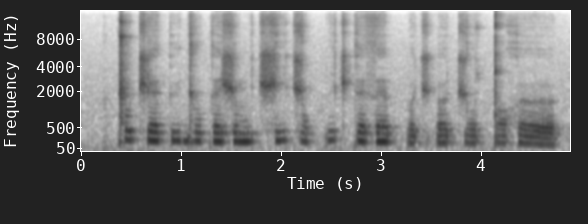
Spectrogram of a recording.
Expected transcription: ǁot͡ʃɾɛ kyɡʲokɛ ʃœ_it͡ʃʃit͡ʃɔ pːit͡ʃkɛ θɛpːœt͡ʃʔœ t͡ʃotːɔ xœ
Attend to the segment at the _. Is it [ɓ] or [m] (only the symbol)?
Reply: m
